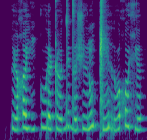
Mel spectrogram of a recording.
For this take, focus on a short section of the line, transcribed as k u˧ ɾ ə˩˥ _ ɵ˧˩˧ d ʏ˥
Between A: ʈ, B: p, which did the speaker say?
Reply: A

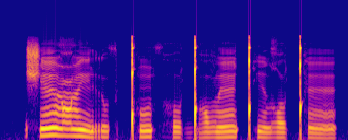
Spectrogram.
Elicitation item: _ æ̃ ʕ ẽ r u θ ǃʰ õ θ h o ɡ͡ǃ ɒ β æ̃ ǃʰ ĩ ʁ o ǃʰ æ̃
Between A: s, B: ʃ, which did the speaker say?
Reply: B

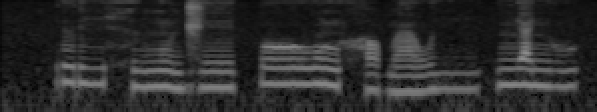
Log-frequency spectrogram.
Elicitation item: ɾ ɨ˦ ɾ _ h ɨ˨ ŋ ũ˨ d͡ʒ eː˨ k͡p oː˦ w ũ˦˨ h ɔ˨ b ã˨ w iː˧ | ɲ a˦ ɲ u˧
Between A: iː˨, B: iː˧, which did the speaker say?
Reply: B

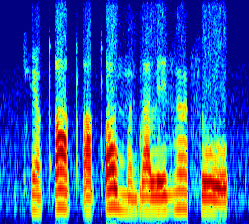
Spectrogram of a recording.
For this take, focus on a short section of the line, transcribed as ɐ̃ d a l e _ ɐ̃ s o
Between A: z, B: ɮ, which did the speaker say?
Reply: A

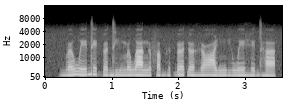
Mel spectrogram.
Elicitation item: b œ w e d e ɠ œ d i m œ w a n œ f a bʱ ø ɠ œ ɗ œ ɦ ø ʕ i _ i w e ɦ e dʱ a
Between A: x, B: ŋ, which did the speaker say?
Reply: B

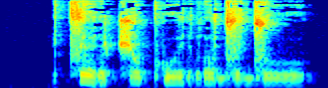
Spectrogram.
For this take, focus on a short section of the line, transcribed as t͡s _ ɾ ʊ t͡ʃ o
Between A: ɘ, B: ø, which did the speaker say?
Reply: A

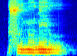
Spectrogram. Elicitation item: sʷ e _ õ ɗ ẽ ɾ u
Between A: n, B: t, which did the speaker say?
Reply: A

